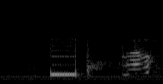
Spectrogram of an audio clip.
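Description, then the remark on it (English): A single short burst of a telephone ringing tone as an outgoing call rings early in the morning, clear and steady, followed by muffled talking and faint line noise. “So it's ringing. Let's see if she answers this early or if she's had her first cup of coffee.”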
